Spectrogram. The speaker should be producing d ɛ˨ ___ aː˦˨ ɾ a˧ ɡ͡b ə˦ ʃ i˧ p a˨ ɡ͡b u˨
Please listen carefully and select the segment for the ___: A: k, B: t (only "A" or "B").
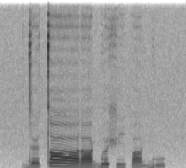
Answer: B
